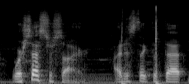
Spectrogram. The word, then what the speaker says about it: Worcestershire: oh but that's pronounced Worcester Worcester sauce or something like that and I would say that is a regional pronunciation because in American English that is pronounced Worcestershire I just think that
